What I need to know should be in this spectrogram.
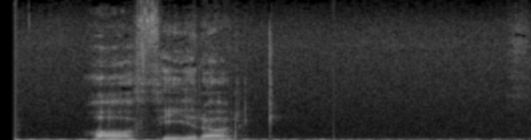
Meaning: A piece of paper in the standard A4 format
- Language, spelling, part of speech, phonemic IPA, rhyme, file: Norwegian Bokmål, A4-ark, noun, /ɑːfiːrəark/, -ark, NB - Pronunciation of Norwegian Bokmål «A4-ark».ogg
